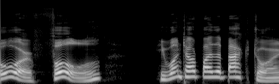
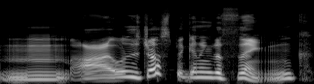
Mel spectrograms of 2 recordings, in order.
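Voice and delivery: slow, sniffling a little between words; 3 semitones higher than usual. The bear answers his friend, sniffing slightly. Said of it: "sniffing slightly".

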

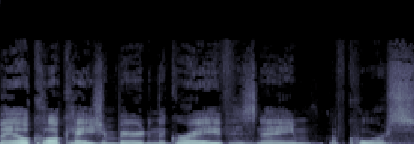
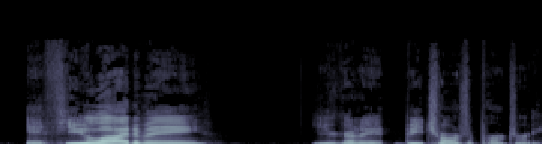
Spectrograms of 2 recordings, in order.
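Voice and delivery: plain, straight, matter-of-fact delivery. Retelling Scully's warning to Tessa about lying: imitating Scully's slow monotone. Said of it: "Scully just says in a very monotone, just slow way".

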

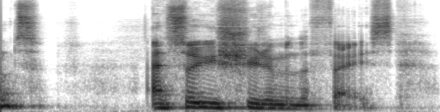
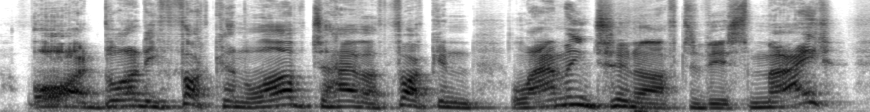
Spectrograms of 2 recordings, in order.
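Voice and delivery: put-on annoying, obnoxious, grating Australian accent voice; 3 semitones higher, 4 dB louder than usual. Mocking how an annoying Australian character talks: annoying Australian character voice. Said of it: "annoying Australian character".

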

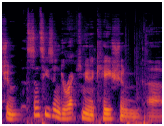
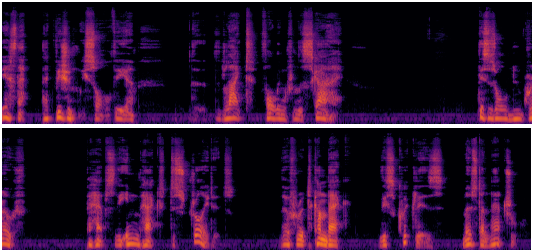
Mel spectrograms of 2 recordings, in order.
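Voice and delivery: soft, hushed half-whisper; 5 dB quieter than usual. Speaking in character only to those closest to them, half-whispering. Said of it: "I'll whisper that".

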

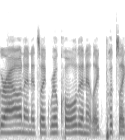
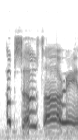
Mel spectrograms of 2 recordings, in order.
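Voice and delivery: put-on tearful voice, higher and louder; 5 dB louder than usual. Retelling how a driver apologized at the door after hitting the car: imitating someone crying. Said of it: "he's crying".

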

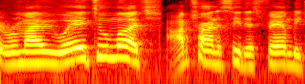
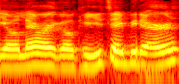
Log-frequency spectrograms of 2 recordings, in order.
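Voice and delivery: normal talking voice

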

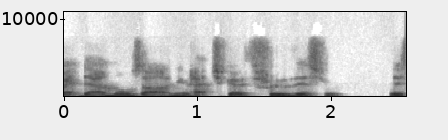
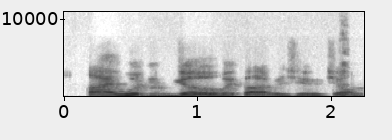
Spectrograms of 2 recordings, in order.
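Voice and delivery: plain northern English delivery. Telling a Le Mans story, the speaker quotes Keith Duckworth in his northern accent. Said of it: "with his northern accent".

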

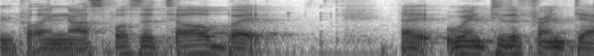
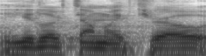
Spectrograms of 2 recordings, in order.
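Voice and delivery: plain

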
